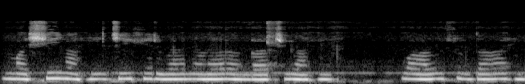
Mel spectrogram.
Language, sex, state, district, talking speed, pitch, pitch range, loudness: Marathi, female, Maharashtra, Gondia, 100 wpm, 240 Hz, 240-255 Hz, -14 LUFS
